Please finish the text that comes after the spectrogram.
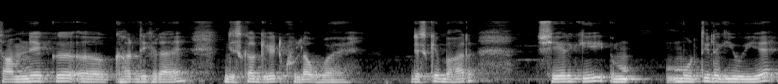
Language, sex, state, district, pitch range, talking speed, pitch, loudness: Hindi, male, Chhattisgarh, Rajnandgaon, 120-135 Hz, 160 wpm, 125 Hz, -15 LUFS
